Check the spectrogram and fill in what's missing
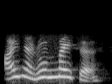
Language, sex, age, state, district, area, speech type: Nepali, female, 30-45, West Bengal, Jalpaiguri, urban, conversation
